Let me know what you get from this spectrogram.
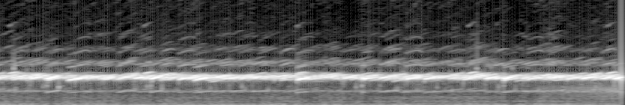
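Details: Spring peepers calling at night from a frog pond early in the year, a dense chorus of high, steady peeps merging into a continuous ringing band, with a faint low hum beneath.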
